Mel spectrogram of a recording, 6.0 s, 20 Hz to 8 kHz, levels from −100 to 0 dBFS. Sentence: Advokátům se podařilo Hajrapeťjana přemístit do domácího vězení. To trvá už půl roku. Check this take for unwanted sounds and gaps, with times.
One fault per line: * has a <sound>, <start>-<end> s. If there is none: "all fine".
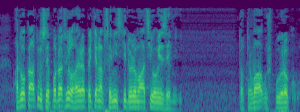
all fine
